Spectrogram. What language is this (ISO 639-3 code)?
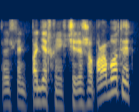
rus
